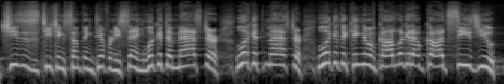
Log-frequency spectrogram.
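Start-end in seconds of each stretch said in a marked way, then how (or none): 1.9-6.7 high, pressing call to look; rising preacher's plea; urgent call. Acted. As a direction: lift it up and urge them to look. Preacher voicing Jesus' call.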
